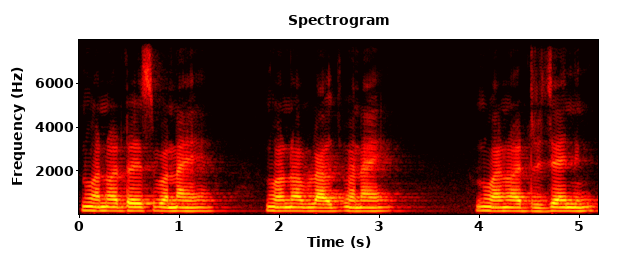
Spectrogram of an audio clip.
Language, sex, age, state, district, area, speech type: Odia, female, 30-45, Odisha, Nayagarh, rural, spontaneous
